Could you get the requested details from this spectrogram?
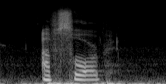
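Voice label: "absorb", Chinese speaker of English, female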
